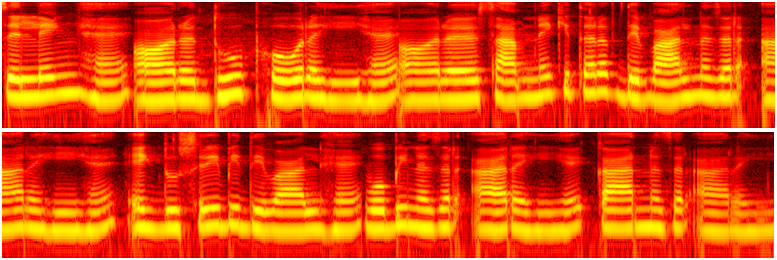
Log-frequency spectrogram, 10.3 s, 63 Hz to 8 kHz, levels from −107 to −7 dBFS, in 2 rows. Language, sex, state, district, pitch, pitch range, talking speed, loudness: Hindi, female, Bihar, Gaya, 195 Hz, 185-210 Hz, 185 wpm, -35 LUFS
